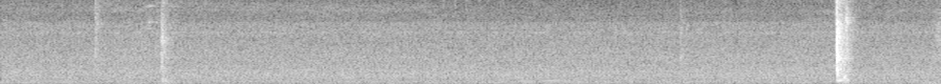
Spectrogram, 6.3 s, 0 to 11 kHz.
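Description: Hercules 12-inch miter saw's miter table being swung to its detent stops, the saw not running: a faint click about a second in, then a sharp click near the end as it lands in a stop.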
